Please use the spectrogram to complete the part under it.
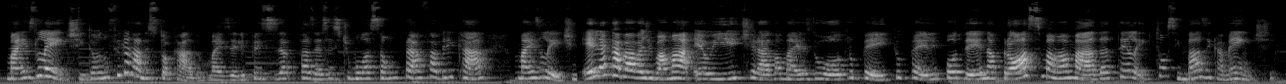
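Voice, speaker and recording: A young Brazilian vlogger tells her viewers a personal story, chatty and confessional, addressing them as "gente" in a Brazilian Portuguese accent. Her high-pitched, fairly bright voice has lively intonation, moving a little fast with hardly any pauses, in a reverberant space.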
